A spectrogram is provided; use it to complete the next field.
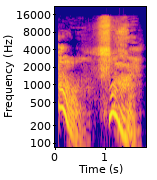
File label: hurt major, biker; voice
